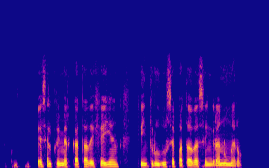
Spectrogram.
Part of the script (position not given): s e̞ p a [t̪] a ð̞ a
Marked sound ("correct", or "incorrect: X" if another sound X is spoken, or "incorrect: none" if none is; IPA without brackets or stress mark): correct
